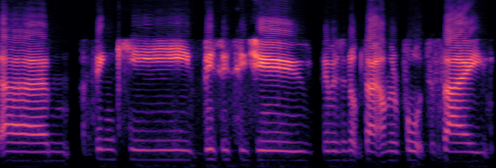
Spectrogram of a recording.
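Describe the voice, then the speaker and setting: A woman with a very bright, crisp-edged voice speaks over a dry telephone line. She is an official conducting a procedural interview, probing politely and methodically to get each point clear. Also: low voice, completely flat delivery, measured pace, dry recording. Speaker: police professional standards officer. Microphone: phone call.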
